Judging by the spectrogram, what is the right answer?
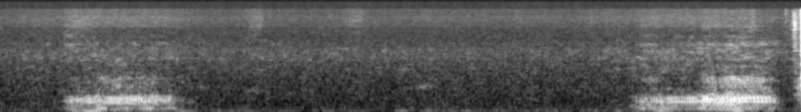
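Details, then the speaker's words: Sleeping dog gives two loud, rumbling, throaty snores about four seconds apart, with quiet room noise between; snoring. "And again, I would like to remind everyone if you hear that snorting noise, that is the dog snoring. Don't try to like say that the sound is anything else. I'm telling you right now, it's so loud and weird."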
